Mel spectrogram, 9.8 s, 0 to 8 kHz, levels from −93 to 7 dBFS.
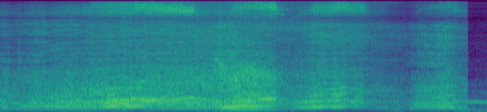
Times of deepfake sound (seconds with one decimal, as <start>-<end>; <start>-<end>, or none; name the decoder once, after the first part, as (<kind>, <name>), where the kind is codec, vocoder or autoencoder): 1.8-2.9 (autoencoder, DAC-VAE); 6.3-8.1; 8.9-9.8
